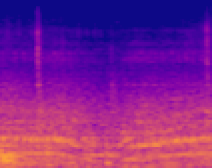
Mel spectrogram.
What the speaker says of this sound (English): Now I'm gonna step on the accelerator pedal. We're gonna power brake this.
